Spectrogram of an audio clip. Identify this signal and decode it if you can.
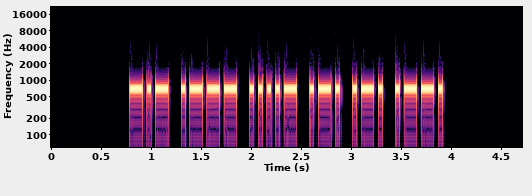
Morse code, heard as a keyed tone, about 28 wpm, 700 Hz. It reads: KJ4RRP
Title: USA Call Signs - 6 Characters - Repeated 2x - 28wpm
